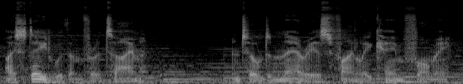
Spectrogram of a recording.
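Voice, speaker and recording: Deep, grave ex-slave elf warrior; controlled, clipped; reverberant game audio with music. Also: male voice, normal speed, gravelly. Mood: wry. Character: brooding elven male ex-slave warrior, bitter. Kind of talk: video game voice acting.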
